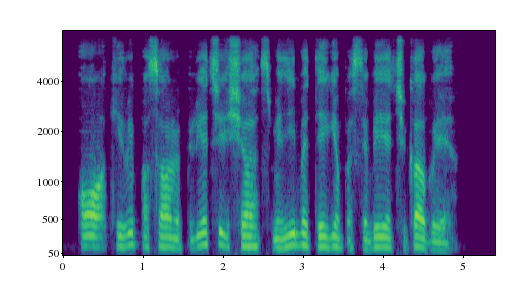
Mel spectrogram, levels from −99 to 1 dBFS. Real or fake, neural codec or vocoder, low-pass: fake; codec, 16 kHz, 4 kbps, FunCodec, trained on LibriTTS, 50 frames a second; 7.2 kHz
